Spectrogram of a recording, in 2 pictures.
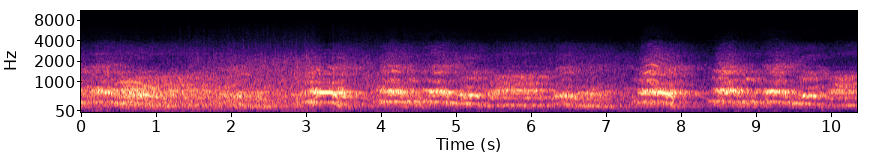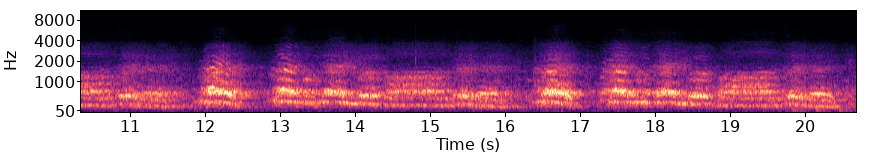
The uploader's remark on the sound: sounds from inside Old Trafford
